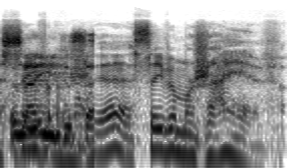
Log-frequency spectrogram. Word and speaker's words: Siva Majaev: Yeah, Siva Majaev. I put the Z in pleasure. That's how you say it.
